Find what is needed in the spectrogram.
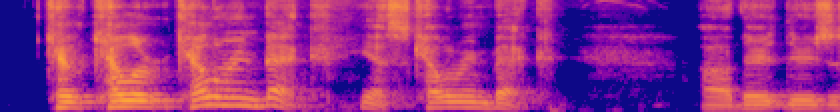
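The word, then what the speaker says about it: Kelleran Beck: I'm the sorry, Ahmed Best as how do you pronounce this name? Kellerin Beck.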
